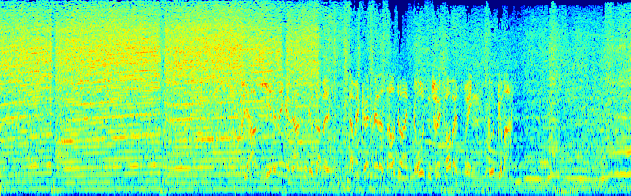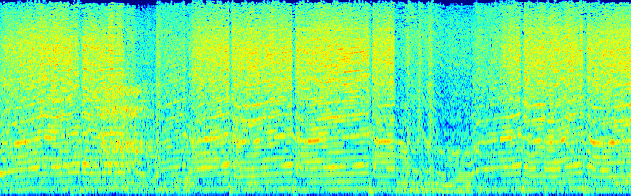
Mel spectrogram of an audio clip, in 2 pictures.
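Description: A racing car engine screams at high revs, rising through the gears and dropping as it brakes for corners.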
